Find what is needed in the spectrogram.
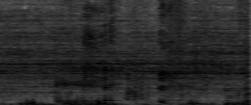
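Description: Low rumbling and scuffling handling noise as a puppy is carried down and set on the grass.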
